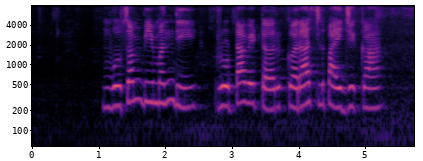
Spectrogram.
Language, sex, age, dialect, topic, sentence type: Marathi, female, 41-45, Varhadi, agriculture, question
